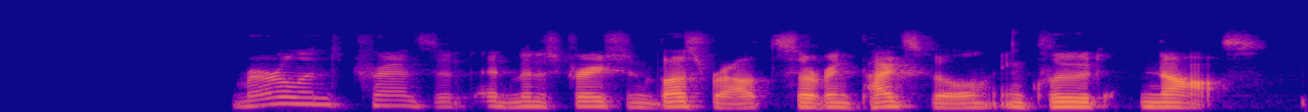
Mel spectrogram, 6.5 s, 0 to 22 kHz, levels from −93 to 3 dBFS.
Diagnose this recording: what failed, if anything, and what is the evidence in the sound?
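Microphone volume stepped up, at 2.28 s and again at 3.3 s: the speech and the background noise jump in level together, by about 9 dB and then about 6 dB, each in a single instant. The fault sits in call processing. The call software's gain control judged the input too quiet and raised the device's input volume in discrete steps, rather than ramping the level. The call codec's high-frequency cut-off near 8 kHz stays the same across both jumps.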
